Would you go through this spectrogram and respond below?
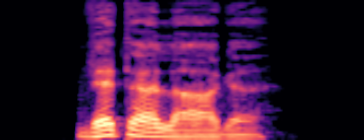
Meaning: atmospheric conditions, weather conditions
- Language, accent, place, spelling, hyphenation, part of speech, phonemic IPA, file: German, Germany, Berlin, Wetterlage, Wet‧ter‧la‧ge, noun, /ˈvɛtɐˌlaːɡə/, De-Wetterlage.ogg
